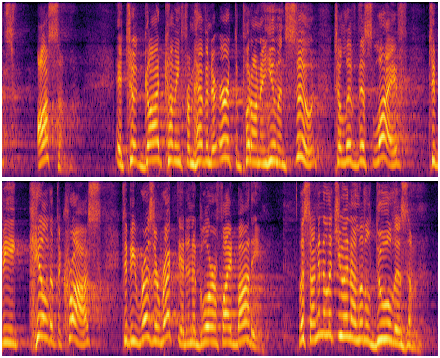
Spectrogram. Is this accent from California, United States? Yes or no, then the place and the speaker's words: yes; California, United States; Because I grew up laying on that thing and scooting myself around and down the driveway of our house growing up in Orange County.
